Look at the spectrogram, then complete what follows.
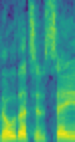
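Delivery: plain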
